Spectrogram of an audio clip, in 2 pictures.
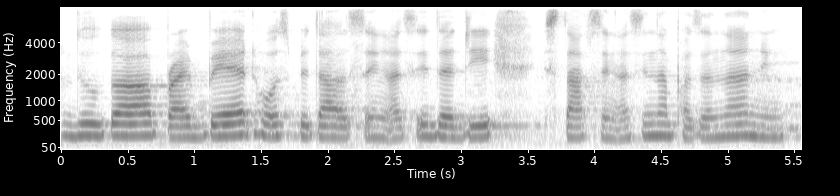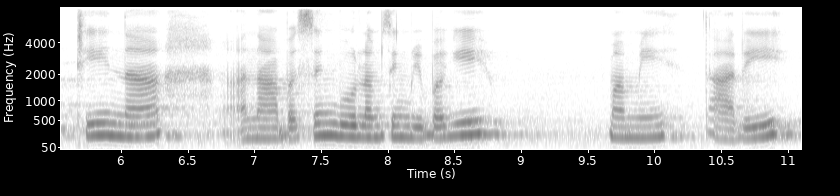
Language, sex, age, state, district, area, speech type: Manipuri, female, 30-45, Manipur, Kakching, rural, spontaneous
